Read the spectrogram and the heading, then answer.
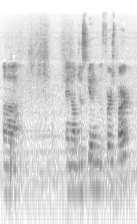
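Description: A man's voice: medium pitch, fairly even intonation, normal speed, a bit bright. A young man giving a casual talk on sailing rules to his college team, explaining things loosely with fillers. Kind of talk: informal lecture to a student sailing team. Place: lecture classroom with a projector screen. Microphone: far camera at the back of the room. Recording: roomy classroom from far off, with background noise.

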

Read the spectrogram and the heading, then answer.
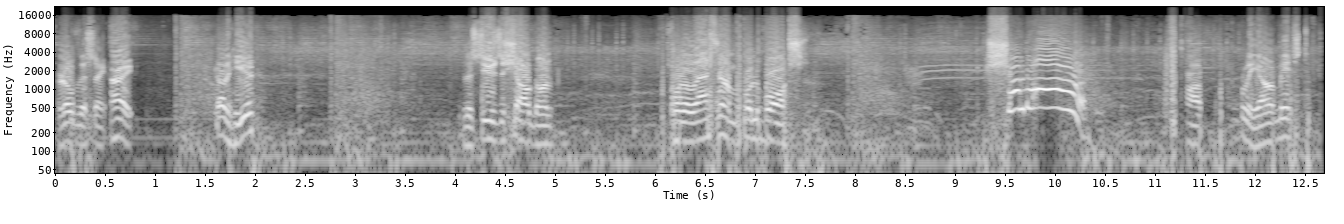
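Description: Man, gamer commentary, fake British accent, swearing, rambling, fairly high voice, loud music behind. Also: sing-song, a little slow, pauses often, rough recording. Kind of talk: gameplay commentary. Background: game music and gunfire.

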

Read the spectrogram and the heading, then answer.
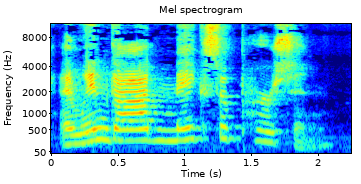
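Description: An older woman voicing a wise, kindly grandmother in a rhyming storybook, explaining gently and patiently. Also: high-pitched, lively intonation, takes it slowly.

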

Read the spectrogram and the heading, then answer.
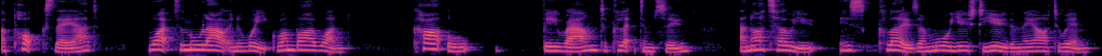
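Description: A woman reading a storybook aloud, putting on a rough, mocking old widow of the London poor who talks coarse and brash. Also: medium pitch, measured pace, lightly acted. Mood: scornful. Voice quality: coarse, scoffing delivery with dropped sounds.

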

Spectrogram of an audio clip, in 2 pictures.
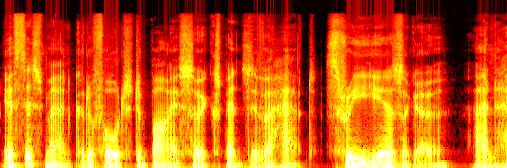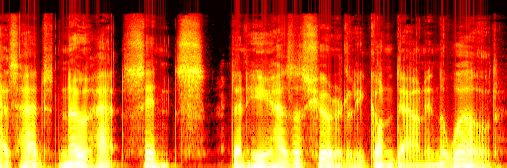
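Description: Gentleman detective for an audiobook , acted by a man: very low, animated, assured and precise, lecturing his friend. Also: measured pace, gravelly, few pauses, no room sound, clean studio sound, full character voice. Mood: explanatory. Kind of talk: dramatic audiobook reading.

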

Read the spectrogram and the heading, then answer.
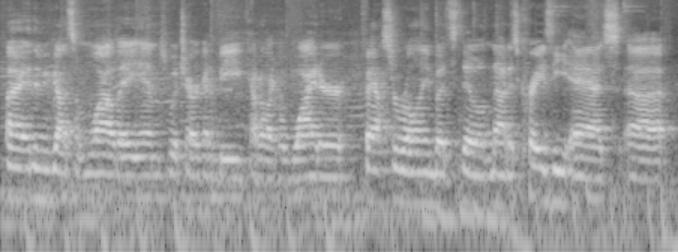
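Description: A man's voice: medium pitch, little pitch movement, moderate pace. A man in his twenties giving a casual, slangy, enthusiastic product tour to camera inside a shop. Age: 20s. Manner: laid-back, slangy, enthusiastic. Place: indoors in a bike shop. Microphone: camera a few feet away. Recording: roomy echo, distant mic, music behind.

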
